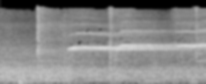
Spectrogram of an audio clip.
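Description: A loud, steady high-pitched whistle comes in just under a second in and holds, stepping slightly up in pitch once or twice, after a short knock.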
